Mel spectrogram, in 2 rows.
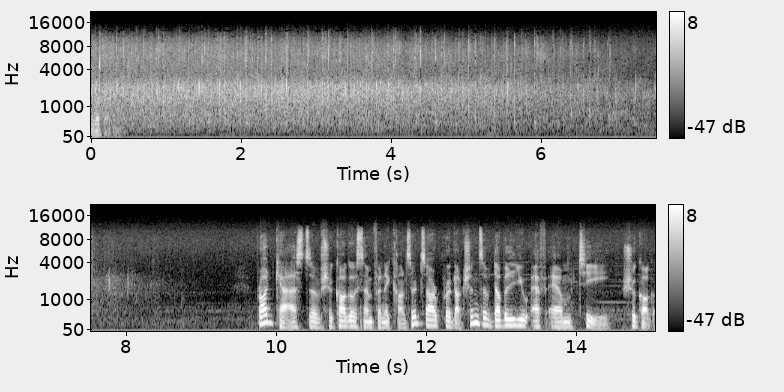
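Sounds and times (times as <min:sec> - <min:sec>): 
large concert audience applause: 0:00.0 - 0:08.4
speech: 0:09.8 - 0:15.0.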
